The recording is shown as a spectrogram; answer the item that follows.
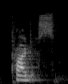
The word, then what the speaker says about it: produce: Se escribe produce, produce. Como el verbo producir, to produce, pero en este caso se pronuncia produce.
